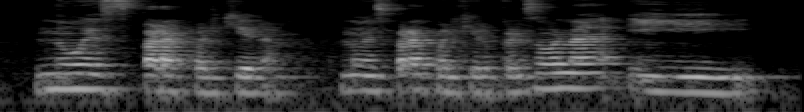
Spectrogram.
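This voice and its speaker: Amid audible room echo, a woman speaks at a fairly slow pace in a monotone, flat intonation. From Colombia, Tolima (Armero Guayabal). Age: 20s. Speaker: nurse. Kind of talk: interview.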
